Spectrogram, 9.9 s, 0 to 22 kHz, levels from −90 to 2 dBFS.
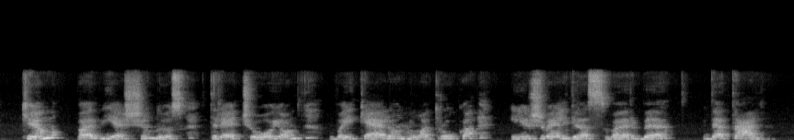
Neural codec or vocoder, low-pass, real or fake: none; 10.8 kHz; real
